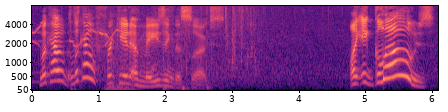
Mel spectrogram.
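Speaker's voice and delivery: loud, slow amazed exclaim; excited. Real, not acted. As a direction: gush over how it glows. Awed at glowing item.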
